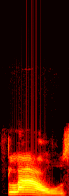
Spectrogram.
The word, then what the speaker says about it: blouse: This is actually blouse, and it rhymes with cows, okay? So don't be put off by the weird spelling.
